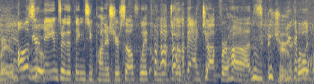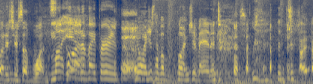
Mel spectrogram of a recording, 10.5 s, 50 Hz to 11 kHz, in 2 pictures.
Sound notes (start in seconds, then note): 8.0 voice is muffled; 8.8 laughing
